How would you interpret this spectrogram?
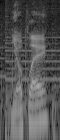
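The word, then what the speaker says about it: Yoplait: Yo, play. The T is silent.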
